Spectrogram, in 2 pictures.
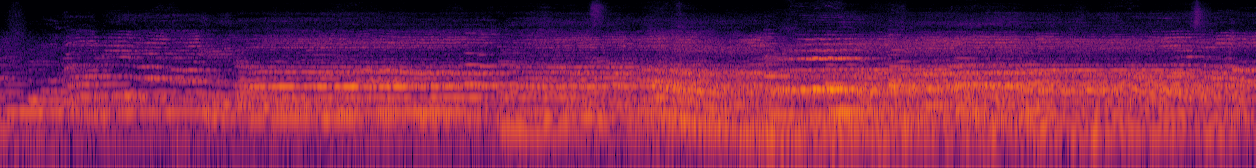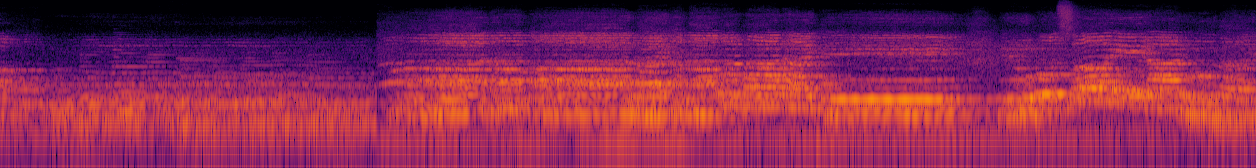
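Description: Mixed youth choir of boys and girls singing in parts. The singing grows louder and fuller about twenty seconds in, with a short breath-like dip near the end.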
